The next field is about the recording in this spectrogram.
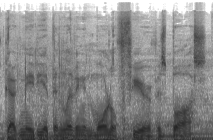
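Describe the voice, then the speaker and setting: Very deep, flat noir tough guy. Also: a little fast. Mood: grim brooding. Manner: deadpan, brooding. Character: grim hard-boiled male fugitive cop narrating his night. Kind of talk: noir scripted narration. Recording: loud music behind.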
